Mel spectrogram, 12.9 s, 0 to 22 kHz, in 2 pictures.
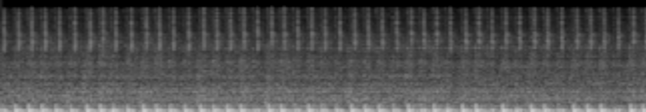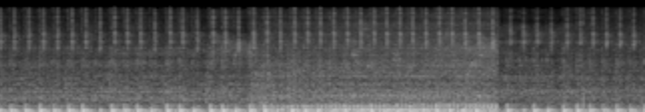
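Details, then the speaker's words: Honda Wave 100 motorbike at idle then throttle blipped: quick light tapping over the idle that grows louder the more throttle is applied; valve train tapping noise. "các bạn nghe máy rồi nhá Bây giờ tôi sẽ ga ga nó lên một tí các bạn nghe [âm nhạc] này nhá các bạn nhá càng ga lên thì lại càng kêu to"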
